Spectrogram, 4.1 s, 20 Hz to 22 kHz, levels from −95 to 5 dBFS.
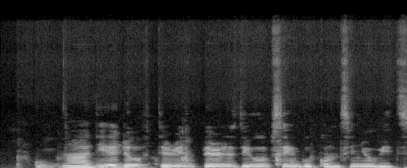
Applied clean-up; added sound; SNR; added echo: none; none; none; none.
